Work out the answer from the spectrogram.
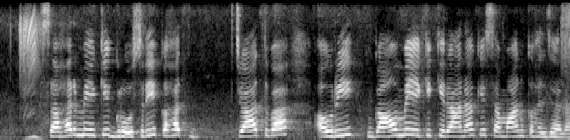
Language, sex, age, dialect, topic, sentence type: Bhojpuri, female, 18-24, Western, agriculture, statement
